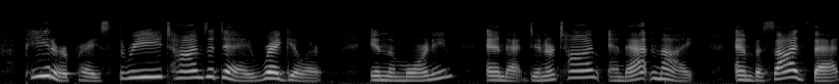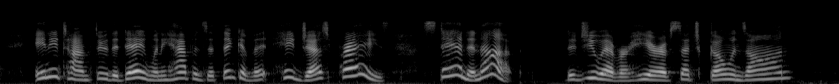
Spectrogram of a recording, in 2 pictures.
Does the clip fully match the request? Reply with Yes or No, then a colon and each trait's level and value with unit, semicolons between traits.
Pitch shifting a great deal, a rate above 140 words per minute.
Yes: wide, 7.5 semitones; average, 160 wpm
